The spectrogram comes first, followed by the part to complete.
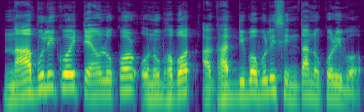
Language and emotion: Assamese, neutral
